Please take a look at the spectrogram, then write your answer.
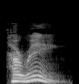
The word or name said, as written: harangue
